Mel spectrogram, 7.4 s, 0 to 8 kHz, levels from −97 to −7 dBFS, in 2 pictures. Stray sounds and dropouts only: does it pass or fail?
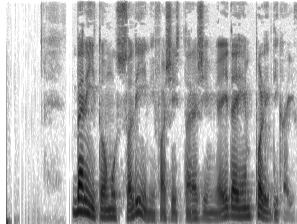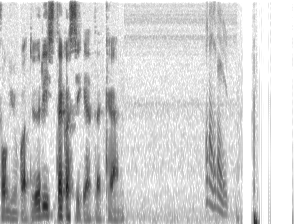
fail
